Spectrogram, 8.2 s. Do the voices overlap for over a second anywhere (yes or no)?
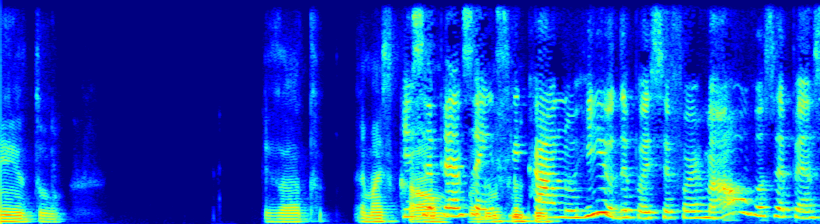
yes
